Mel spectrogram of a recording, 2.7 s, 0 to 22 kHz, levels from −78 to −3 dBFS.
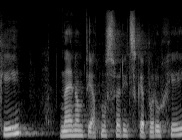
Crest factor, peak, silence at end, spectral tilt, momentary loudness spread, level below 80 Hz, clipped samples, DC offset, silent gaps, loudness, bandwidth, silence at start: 20 dB; -10 dBFS; 0 s; -5 dB/octave; 5 LU; -74 dBFS; under 0.1%; under 0.1%; none; -29 LUFS; 17 kHz; 0 s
